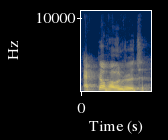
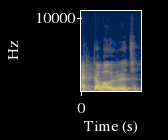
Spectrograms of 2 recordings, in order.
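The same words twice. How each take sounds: The two takes are said the same way.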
